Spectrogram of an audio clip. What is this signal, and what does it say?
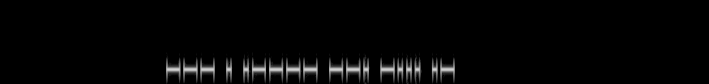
Morse code, heard as a keyed tone, about 28 wpm, 700 Hz. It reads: OE1GBA
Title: DXCC-100 Call Signs - 6 Characters - Repeated 3x - 28wpm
